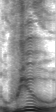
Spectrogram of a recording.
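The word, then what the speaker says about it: Whew!: And unless you're doing like a promo on Buzzr and then you call it whew or something, it's like it's literally the guy literally just said we pronounce it whew, and then you're gonna go next up on woo.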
